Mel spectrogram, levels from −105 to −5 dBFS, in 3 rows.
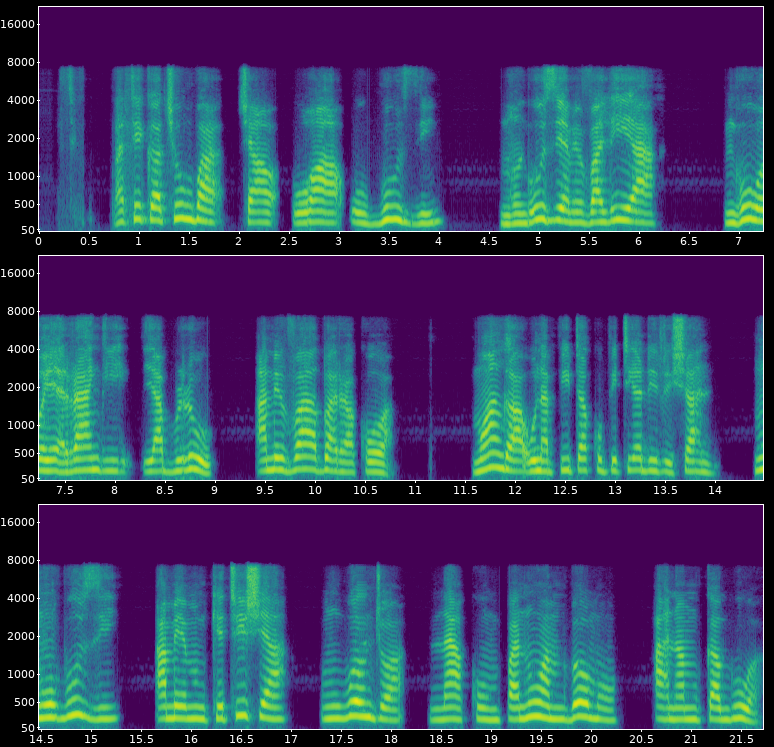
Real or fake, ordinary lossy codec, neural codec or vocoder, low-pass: fake; Opus, 64 kbps; codec, 16 kHz in and 24 kHz out, 0.6 kbps, FocalCodec, streaming, 2048 codes; 7.2 kHz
